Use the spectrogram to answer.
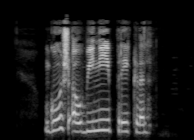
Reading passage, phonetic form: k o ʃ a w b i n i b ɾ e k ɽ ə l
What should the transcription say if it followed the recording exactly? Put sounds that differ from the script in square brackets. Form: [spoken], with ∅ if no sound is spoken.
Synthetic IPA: [ɡ] o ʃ a w b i n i [p] ɾ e k ɽ ə l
